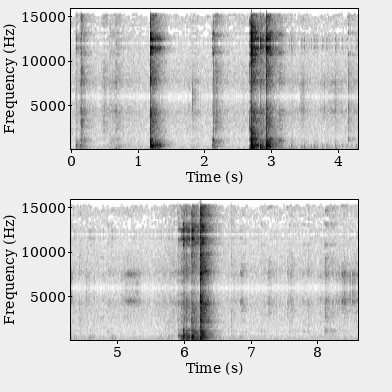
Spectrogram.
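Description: A half-face respirator mask and its straps being handled and fitted: a handful of short rustles and knocks, the loudest about three seconds in and another around six seconds.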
